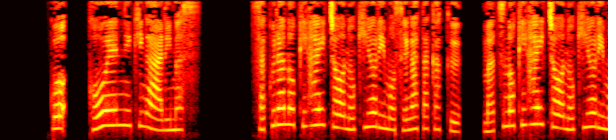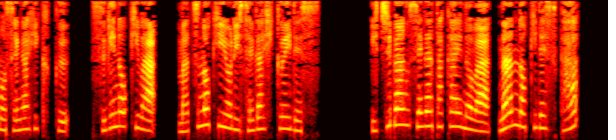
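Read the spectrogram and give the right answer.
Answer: 桜の木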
